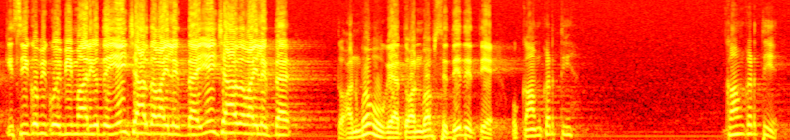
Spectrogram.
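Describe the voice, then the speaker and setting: A man's voice: high-pitched, sharp tone. A man, a Jain monk, giving a sermon, telling everyday stories with playful quoted dialogue and the odd laugh. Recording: long reverb of a hall.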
